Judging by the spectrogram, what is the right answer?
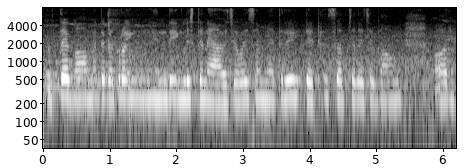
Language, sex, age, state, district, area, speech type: Maithili, female, 18-30, Bihar, Purnia, rural, spontaneous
